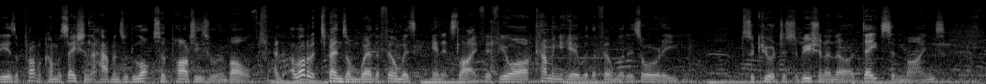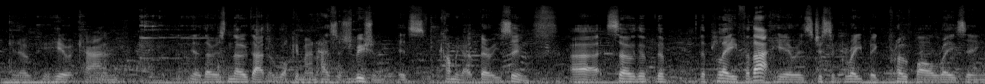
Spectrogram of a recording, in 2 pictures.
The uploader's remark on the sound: Screen International reports from the Cannes Film Festival. Special edition recorded on the ground at the Cannes Film Festival.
